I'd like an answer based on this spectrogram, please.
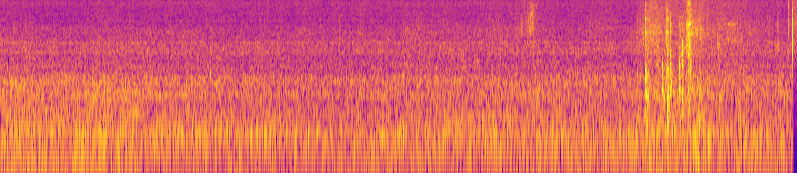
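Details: Steady low engine rumble fills the recording, with a few brief knocks near the end and no animal voice. Only broad vehicle-like noise is present throughout.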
